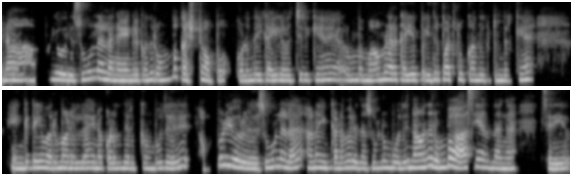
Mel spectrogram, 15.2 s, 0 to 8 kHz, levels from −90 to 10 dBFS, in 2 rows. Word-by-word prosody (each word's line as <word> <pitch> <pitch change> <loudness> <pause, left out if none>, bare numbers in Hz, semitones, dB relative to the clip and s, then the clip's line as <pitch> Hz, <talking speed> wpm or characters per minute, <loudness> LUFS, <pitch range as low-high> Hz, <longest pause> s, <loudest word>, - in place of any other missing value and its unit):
ஏன்னா 210 +1 +1 0.3
அப்படி 245 +5 -8
ஒரு 210 -1 +2
சூழ்நிலைங்க. 250 -5 +1
எங்களுக்கு 205 +1 0
வந்து 225 +2 0
ரொம்ப 235 +9 -3
கஷ்டம் 220 +1 0
அப்போ, 190 +1 -7 0.2
குழந்தைய 200 +2 -1
கையில 205 0 +1
வச்சிருக்கேன் 220 +2 -3 0.2
ரொம்ப 215 +1 -1
மாமனார் 230 +3 +2
கைய 215 +1 +2
அப்ப 225 - -7
எதிர்பார்த்துட்டு 230 +1 -1
உக்காந்துகிட்டு 210 -1 -2
இருந்திருக்கேன். 200 +5 -1 0.7
என்கிட்டேயும் 225 +3 +2
வருமானம் 215 0 +1
இல்ல, 215 - -1
ஏன்னா 210 0 +1
குழந்தை 210 +1 0
இருக்கும்போது, 205 +2 -2 0.4
அப்படி 310 - -3
ஒரு 225 -3 +4 0.2
சூழ்நிலை, 245 -2 0 0.2
ஆனா 230 +2 +1
என் 220 0 -1
கணவர் 215 +3 0
இத 210 -1 -2
சொல்லும்போது 220 0 0
நான் 235 +1 +4
வந்து 285 +4 +3
ரொம்ப 255 +6 +3 0.2
ஆசையா 240 +4 -2
இருந்தேங்க. 205 -3 +1 0.5
சரி 190 -1 +1
215 Hz, 155 wpm, -20 LUFS, 205-235 Hz, 0.7 s, ஒரு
